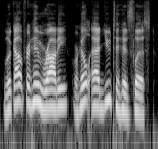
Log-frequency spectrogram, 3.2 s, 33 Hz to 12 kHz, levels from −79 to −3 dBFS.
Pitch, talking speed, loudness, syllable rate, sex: 175 Hz, 230 wpm, -17 LUFS, 4.5 syllables/s, male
